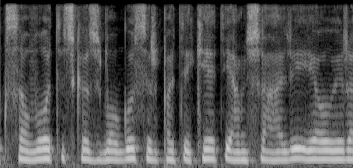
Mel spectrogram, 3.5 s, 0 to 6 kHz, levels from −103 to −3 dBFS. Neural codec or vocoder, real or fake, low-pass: codec, 16 kHz, 16 kbps, FunCodec, trained on LibriTTS, 50 frames a second; fake; 5.4 kHz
